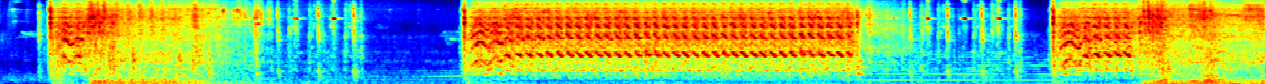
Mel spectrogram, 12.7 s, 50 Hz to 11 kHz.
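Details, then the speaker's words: 1972 Plymouth Valiant, 318 V8 (was slant six), Holley 600 carburettor after rebuild, outside in hot weather: fires after a few cranks, loud lumpy uneven idle; runs richer, blamed on the wrong primary metering block gasket. "okay appears as though it's richer we're expecting that result okay i got to eat a little crow on this one which means i screwed up"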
